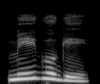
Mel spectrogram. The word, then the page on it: ಮಗ್ಗೆ: magge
